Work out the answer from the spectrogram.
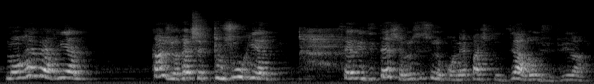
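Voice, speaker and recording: A woman with a Cameroonian accent playing a jealous girlfriend who shouts and accuses in a comedy sketch. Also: high-pitched, fast talker, heavy background noise, close to an everyday voice. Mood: agitated. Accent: Cameroonian French. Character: jealous young woman, hotheaded and insistent. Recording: echoey room, mic far off.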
